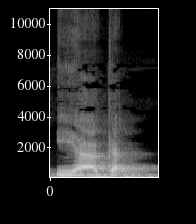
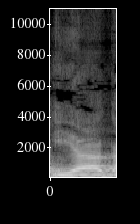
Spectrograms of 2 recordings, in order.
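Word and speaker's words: إياك: ke-10 kalau seandainya ada orang meringankan huruf iyanya Iya kak Iya karena budu wa iyyaka nasta'in bukan Iya Kak Nah wudhu wa iyyaka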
